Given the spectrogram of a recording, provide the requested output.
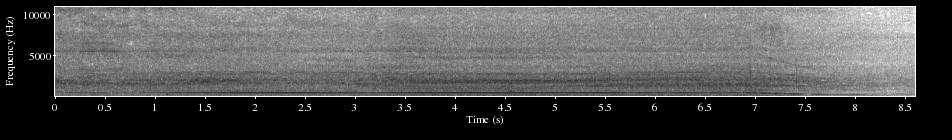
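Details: PowerForce 3522-6 vacuum spinning a turbo brush. Steady motor whine sounds slightly loaded but holds pitch, then winds down. It almost sounds like straining but doesn't trigger the indicator: normal running with turbo brush.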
